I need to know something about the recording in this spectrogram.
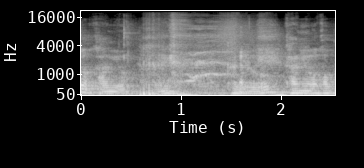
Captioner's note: laughing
